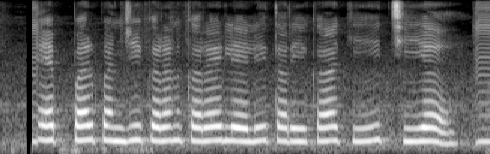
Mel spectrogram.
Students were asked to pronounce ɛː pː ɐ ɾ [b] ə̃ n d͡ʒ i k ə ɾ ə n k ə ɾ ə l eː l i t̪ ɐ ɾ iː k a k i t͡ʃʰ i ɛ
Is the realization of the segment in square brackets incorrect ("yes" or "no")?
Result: yes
